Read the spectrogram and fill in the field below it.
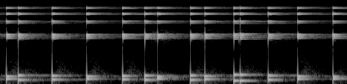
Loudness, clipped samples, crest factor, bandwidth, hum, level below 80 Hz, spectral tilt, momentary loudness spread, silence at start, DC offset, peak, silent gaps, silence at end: -17 LUFS; under 0.1%; 18 dB; 17 kHz; none; -56 dBFS; -2 dB/octave; 3 LU; 0 s; under 0.1%; -2 dBFS; none; 0 s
